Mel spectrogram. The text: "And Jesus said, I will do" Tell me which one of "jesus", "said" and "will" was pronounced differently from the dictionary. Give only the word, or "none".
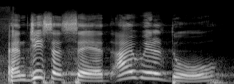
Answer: jesus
